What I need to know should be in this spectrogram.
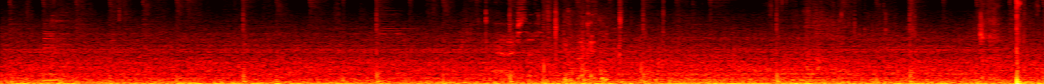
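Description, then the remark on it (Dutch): A car rolls past with a low, steady engine rumble that swells toward the end, alongside faint clattering and a sharp knock near the close. “Auto.”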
